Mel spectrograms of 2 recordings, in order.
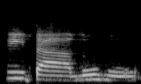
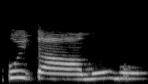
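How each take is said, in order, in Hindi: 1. पहला व्यंजन केवल थोड़ा भारी बोला जाता है। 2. पहला व्यंजन बहुत भारी बोला जाता है। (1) "इसकी अदायगी होगी" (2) "खा को मोटा इतना नहीं करना"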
